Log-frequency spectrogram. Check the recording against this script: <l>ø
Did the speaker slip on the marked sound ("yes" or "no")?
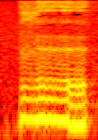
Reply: no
